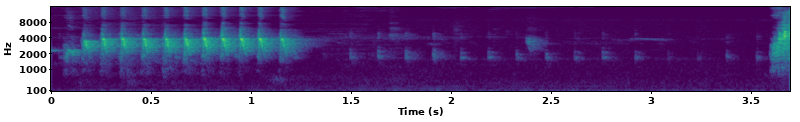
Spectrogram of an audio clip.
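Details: A white-eye gives a quick string of high chirps lasting about a second, followed by soft, faint twittering notes and a sharp final call.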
